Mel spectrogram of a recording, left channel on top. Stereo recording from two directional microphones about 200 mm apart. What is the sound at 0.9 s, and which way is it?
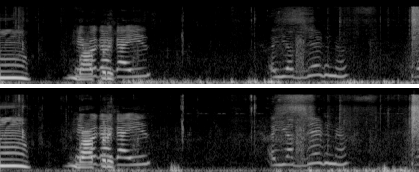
Speech, 65° left (ahead or behind).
